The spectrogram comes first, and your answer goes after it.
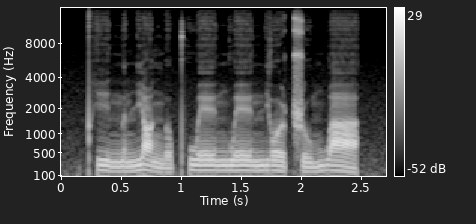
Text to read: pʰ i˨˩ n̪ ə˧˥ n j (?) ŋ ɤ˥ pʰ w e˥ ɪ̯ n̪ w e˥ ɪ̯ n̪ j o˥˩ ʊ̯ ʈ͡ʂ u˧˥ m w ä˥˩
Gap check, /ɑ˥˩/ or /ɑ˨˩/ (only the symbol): ɑ˨˩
